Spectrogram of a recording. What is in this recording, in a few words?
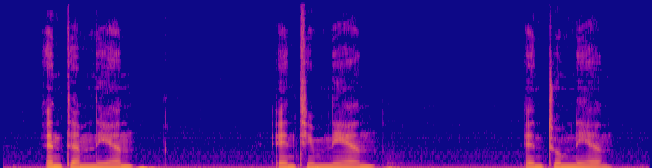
where r u from, arabic, iq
